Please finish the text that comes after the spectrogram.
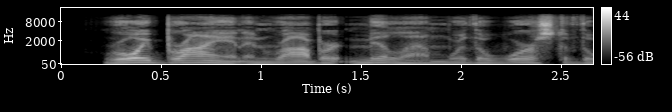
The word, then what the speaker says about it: Milam: "They got his name wrong on the television, said it was Milan, but I'm suspecting it was Milam.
